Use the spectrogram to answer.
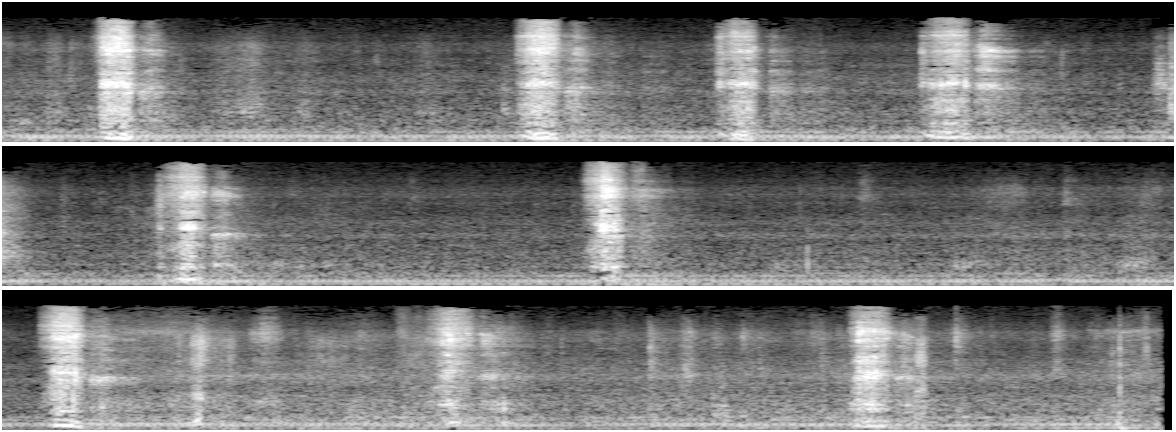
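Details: A dog gives about ten short, sharp, explosive coughs spaced irregularly over roughly eighteen seconds.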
